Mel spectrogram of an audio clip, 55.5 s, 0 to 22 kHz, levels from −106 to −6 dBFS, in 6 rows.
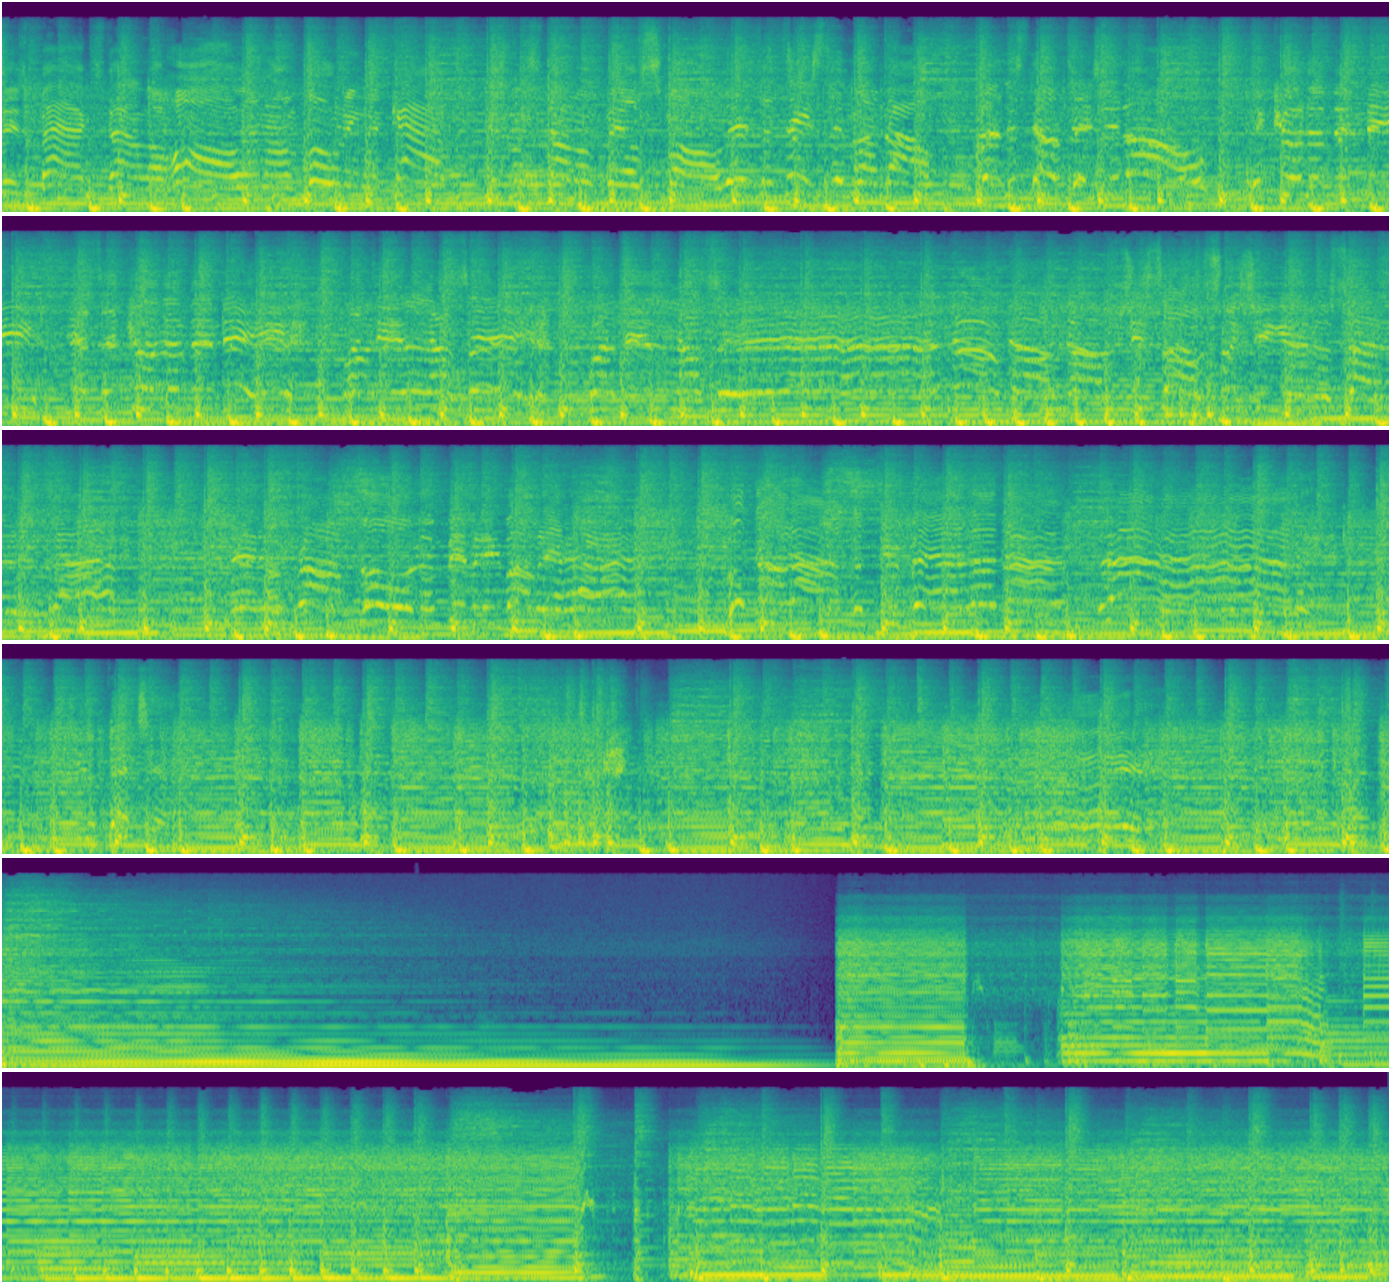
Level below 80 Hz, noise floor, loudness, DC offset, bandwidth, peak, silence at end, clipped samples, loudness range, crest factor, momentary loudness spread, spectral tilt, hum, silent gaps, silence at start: -20 dBFS; -33 dBFS; -13 LUFS; under 0.1%; 16 kHz; 0 dBFS; 0 s; under 0.1%; 2 LU; 12 dB; 4 LU; -4.5 dB/octave; none; none; 0 s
